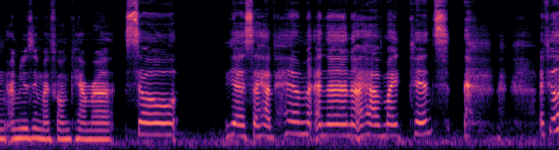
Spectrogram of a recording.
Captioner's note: laughs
